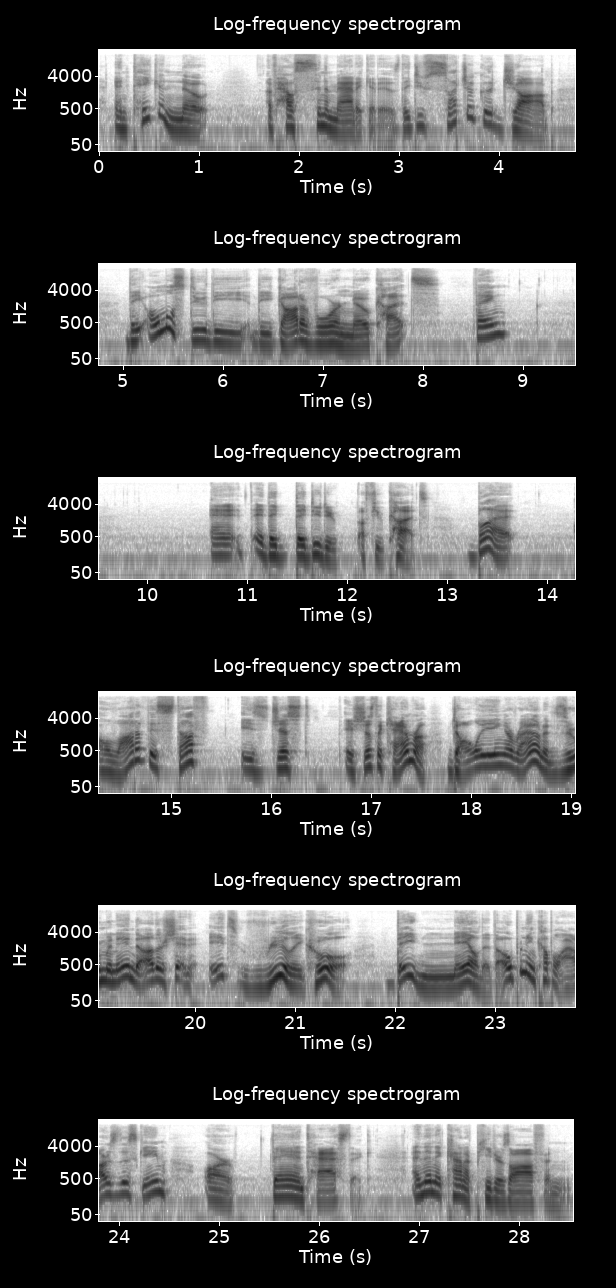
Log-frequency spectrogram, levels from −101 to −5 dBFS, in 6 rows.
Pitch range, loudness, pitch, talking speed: 120-165 Hz, -29 LUFS, 130 Hz, 165 wpm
